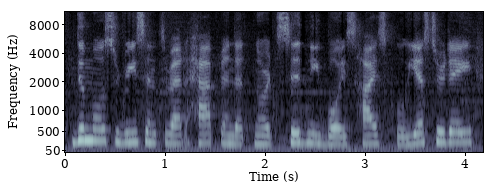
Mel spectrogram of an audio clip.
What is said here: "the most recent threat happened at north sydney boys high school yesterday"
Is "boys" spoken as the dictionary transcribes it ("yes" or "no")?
no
